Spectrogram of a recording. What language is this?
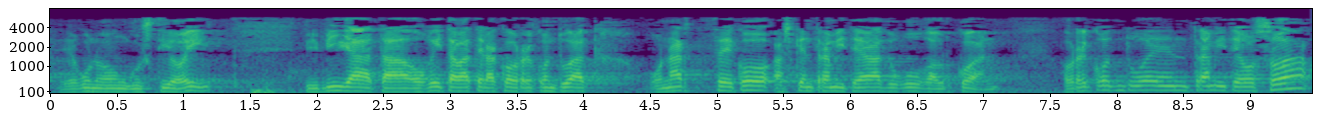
Basque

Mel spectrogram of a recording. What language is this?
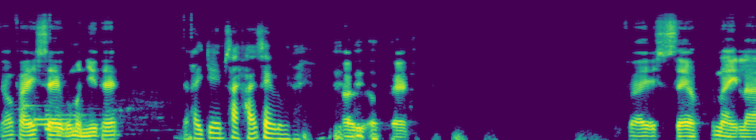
Vietnamese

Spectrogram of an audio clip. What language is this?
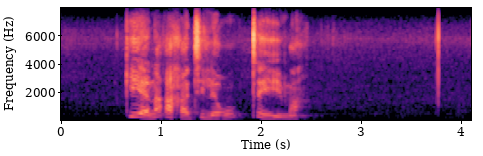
Northern Sotho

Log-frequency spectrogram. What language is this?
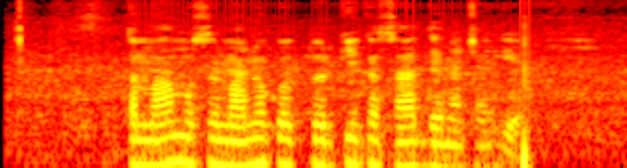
Urdu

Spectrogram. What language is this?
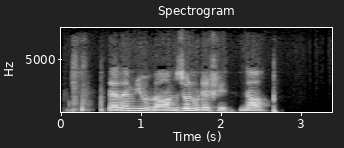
Kabyle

